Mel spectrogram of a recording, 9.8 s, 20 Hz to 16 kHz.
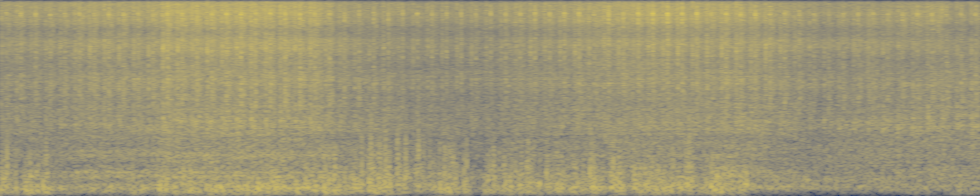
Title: F150 4.2l ticking noise with already rebuilt engine need help!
